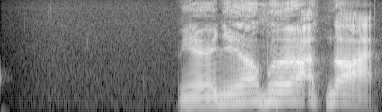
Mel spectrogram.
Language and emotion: Russian, angry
